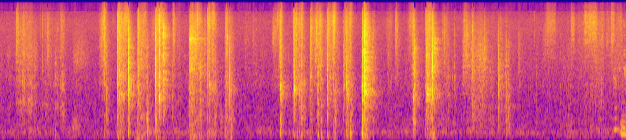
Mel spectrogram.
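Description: Tarot cards being shuffled and handled in a reading, giving repeated crisp riffling and slapping bursts in irregular clusters, fairly close and moderately quiet, with no talking.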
